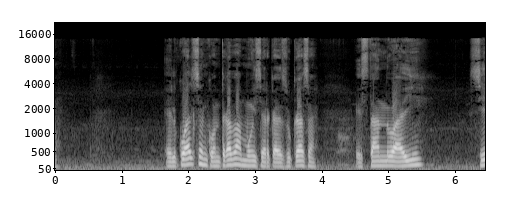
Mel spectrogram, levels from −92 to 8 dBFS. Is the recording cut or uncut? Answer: uncut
